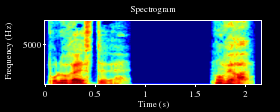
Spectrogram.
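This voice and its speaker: A man voicing a stern young soldier in a storybook reading, with a low, firm voice that turns soft and hushed. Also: a little slow, husky, no room sound, clean studio sound, full character voice. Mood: gentle, hushed. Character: stern young male soldier, harsh in public, tender in private.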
